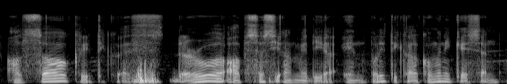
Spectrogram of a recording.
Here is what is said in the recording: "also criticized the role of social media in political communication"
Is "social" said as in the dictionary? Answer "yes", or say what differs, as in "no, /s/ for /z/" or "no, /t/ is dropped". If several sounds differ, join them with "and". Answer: no, /s/ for /ʃ/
